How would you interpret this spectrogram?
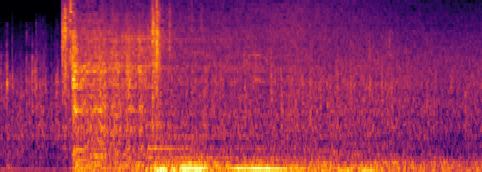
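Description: A car engine cranks and catches after a sharp mechanical click, then settles into a steady low rumble as it idles for a few seconds, as someone gets into the car to drive home.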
